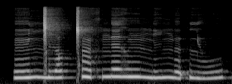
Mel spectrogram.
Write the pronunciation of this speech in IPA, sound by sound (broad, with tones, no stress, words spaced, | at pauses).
ẽ˩˥ŋ͡ǀi˩˥lˠ ǀœ̃˥˩θŋɛ˥ɣũ˥˩ŋ ɾi˥ŋø˩˥ʔ lʲu˩˥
